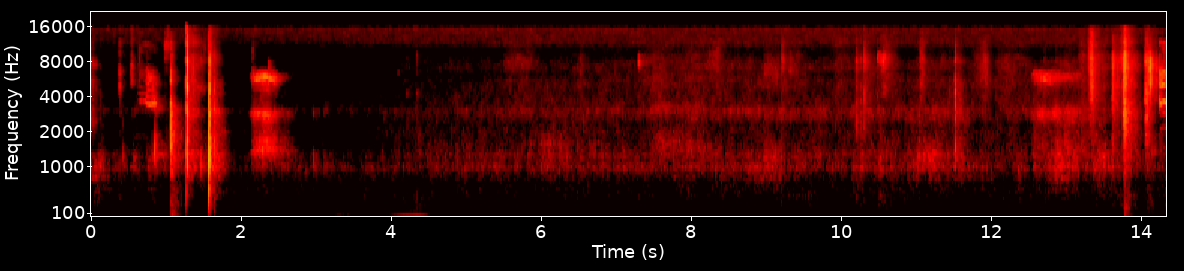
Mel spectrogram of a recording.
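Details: Rescued baby kittens gathering on a lap indoors: short, high, thin mews near the start and again late on, broken up by sharp clicks and handling noise in a quiet room.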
